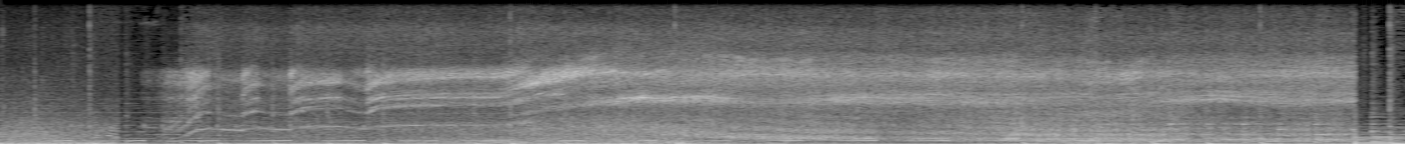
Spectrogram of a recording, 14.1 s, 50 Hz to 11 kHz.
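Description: Doosan DS30 multirotor drone's electric rotor motors spinning up with a whine that rises in short steps, then climbs again and holds steady as the drone lifts off and hovers, under background music. Near the end the sound cuts to a louder low rush under the music.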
